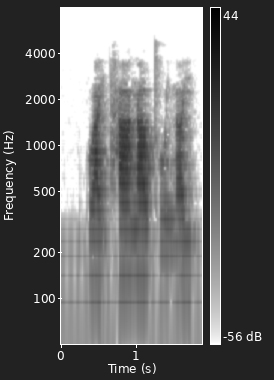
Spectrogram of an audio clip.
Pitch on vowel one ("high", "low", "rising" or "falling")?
high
